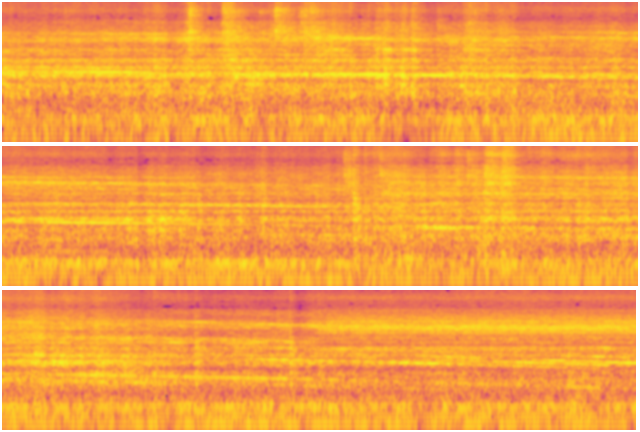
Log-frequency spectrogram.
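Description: An electric train rumbles along the tracks.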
